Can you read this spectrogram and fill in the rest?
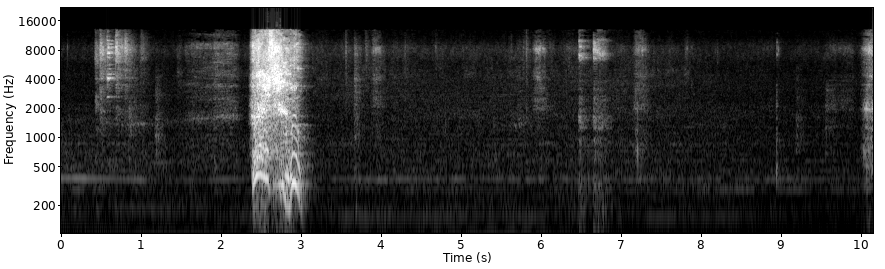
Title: Living Room Sneeze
